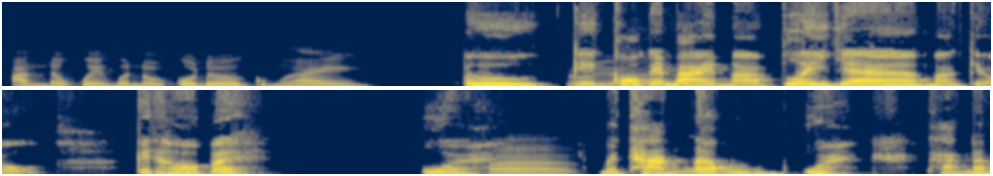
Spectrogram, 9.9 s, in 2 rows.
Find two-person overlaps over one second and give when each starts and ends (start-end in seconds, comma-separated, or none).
none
